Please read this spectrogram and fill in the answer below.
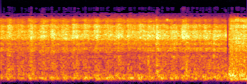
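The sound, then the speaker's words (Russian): A steam locomotive hauling a military train runs through a narrow rocky pass. Its loud, continuous rumble and rhythmic clatter stay steady throughout, with a slight change in tone just before the end. “Входит в тоннель. Из темноты паровоз вырывается на солнце. Подходит к станции.”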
